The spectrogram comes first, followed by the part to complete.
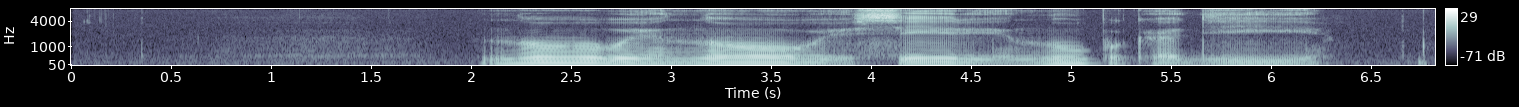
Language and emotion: Russian, sad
